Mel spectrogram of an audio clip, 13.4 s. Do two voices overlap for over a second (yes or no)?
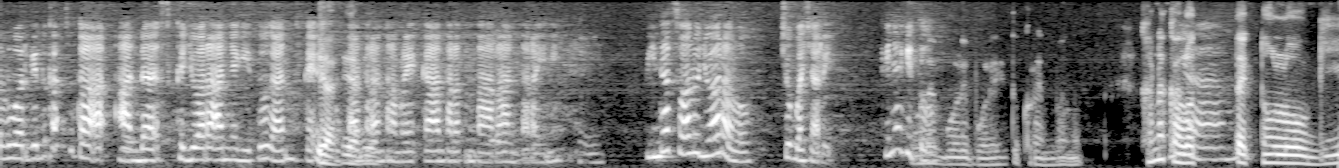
no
